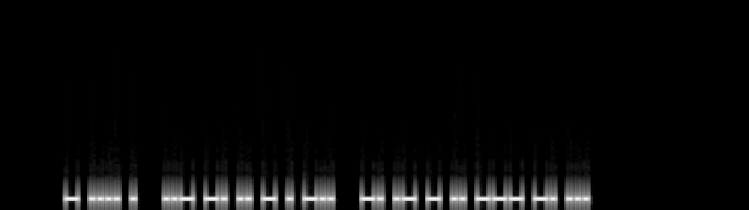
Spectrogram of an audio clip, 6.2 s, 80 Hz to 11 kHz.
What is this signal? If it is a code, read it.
Morse code, heard as a keyed tone, about 34 wpm, 700 Hz. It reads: THE UNITED NATIONS
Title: Sets of 3 Words 35wpm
